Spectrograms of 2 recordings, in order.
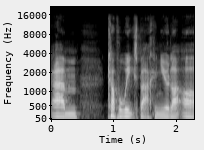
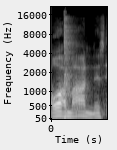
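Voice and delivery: imitation Scottish accent; 4 dB quieter than usual. Imagining how people in Edinburgh will react to a friend: put-on Scottish accent. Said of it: "What the fuck was that?".

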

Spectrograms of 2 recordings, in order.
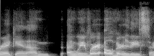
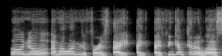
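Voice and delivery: mock crying, higher pitch; 4 semitones higher than usual. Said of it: "And he starts, like, crying".

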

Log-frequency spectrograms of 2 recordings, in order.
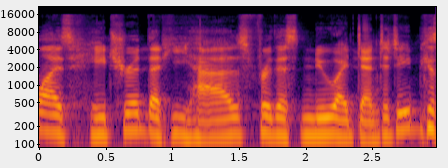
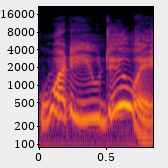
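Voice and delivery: put-on much higher-pitched little old lady voice. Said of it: "an old lady comes by and's like".

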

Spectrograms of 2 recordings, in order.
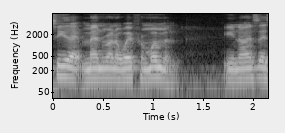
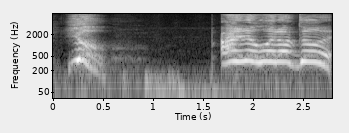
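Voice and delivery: very loud, shrill, fed-up angry snap, acted out; 15 dB louder than usual. Recalling the moment they lost patience, retelling snapping at someone. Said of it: "And I snapped".

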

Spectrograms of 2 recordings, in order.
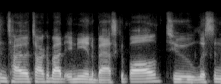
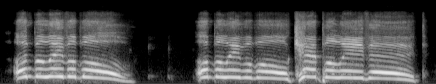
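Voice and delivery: belted out, high and loud; 9 dB louder than usual. Having meant to do a Batman that would come out wrong, do a Dick Vitale impression. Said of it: "can you do that impression".

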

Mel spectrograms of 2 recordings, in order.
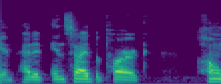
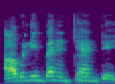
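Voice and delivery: mock brash Bronx New York voice; 7 semitones higher than usual. As if a loud local fan were being stopped on the street by an interviewer, answering fast and confident in a thick city accent. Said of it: "in their New York accents".

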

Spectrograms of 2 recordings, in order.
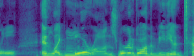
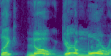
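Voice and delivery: ordinary delivery

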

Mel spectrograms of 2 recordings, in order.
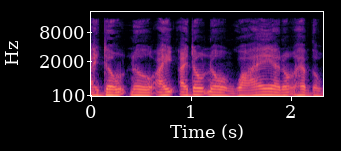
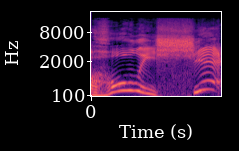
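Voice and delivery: acted-out yell, much higher pitch; 12 semitones higher than usual. Retelling seeing it on their phone at work: retelling own yelled exclamation. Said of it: "the first thing I just yelled out".

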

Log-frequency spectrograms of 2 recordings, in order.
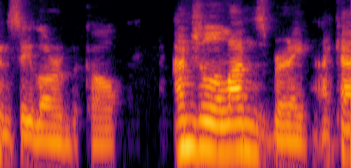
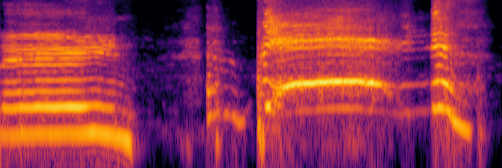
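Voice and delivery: piercing, very high, loud scream, one word drawn out; 7 dB louder than usual. Discussing a film's ending, doing a Katharine Ross scream impression. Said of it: "My famous impression of Catherine Ross's scream".

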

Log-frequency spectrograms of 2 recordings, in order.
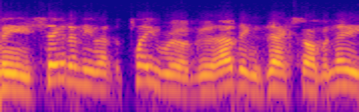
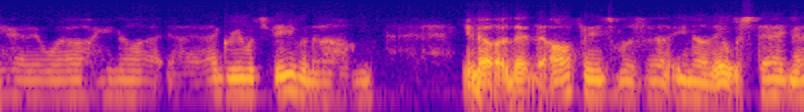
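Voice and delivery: put-on relaxed flat monotone, much lower pitch; 5 semitones lower than usual. Speaker imitating how the person addressed sounds: mock relaxed monotone. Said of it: "you're just real monotone".

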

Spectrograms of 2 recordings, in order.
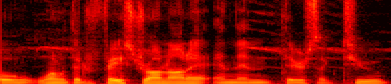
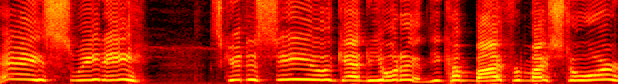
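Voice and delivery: very high, loud hag merchant voice. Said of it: "every single one of them are just".

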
